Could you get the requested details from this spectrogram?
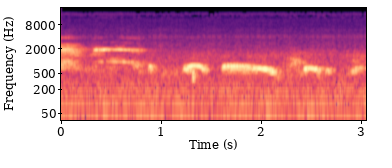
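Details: Spotted dove in the 'giọng thổ' voice style calling intensely: a string of low, slurred coo notes with one long drawn coo in the middle, over steady background hiss.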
